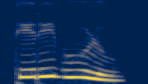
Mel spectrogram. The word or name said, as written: ಧಾರೆಗಾಳೆ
